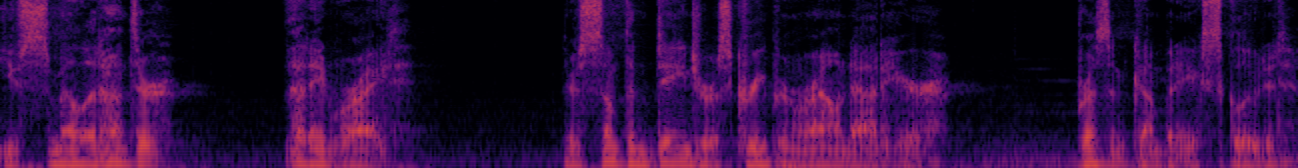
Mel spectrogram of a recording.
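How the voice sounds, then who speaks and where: Doing a put-on character voice, a man sounds raspy and very deep and low in pitch, moving at a moderate pace with long, frequent pauses. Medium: video game. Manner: gruff, blunt.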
